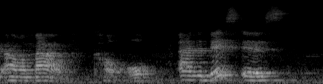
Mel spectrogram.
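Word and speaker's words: 口: Yeah, this is pronounced as kou. Yeah, it means the mouth. It's very, vivid, right? It's like our mouth, kou.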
